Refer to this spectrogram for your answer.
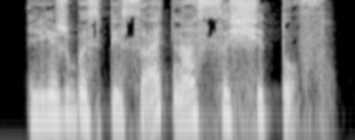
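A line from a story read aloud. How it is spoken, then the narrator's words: Mutter. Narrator (Russian): бормочет Юдора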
